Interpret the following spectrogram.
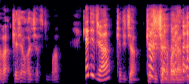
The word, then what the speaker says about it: Khadidja: Khadija, voilà, on prononce bien Khadija.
